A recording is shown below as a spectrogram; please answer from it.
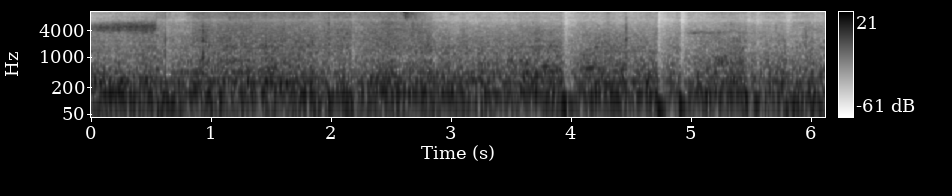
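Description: Shopping cart rolling along a hard store floor: a steady rumbling rattle with scattered small knocks.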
